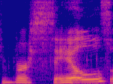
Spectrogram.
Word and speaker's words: Versailles: Youth though nice um there is a Versailles Indiana and it's pronounced Versailles I'm like why it's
